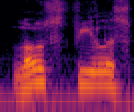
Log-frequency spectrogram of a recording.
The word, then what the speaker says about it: Los Feliz: But, yeah, check out the Ghost Adventures, Los Feliz Murder Houses.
